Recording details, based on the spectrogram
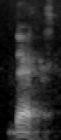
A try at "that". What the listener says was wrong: Okay, I just put that because you were having some TH problems, so just be aware of your TH sound. That.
